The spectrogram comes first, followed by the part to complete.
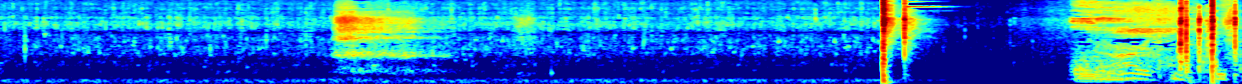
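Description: A single rifle shot about four and a half seconds in: one sharp crack, after which the recording drops out to silence for a moment.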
